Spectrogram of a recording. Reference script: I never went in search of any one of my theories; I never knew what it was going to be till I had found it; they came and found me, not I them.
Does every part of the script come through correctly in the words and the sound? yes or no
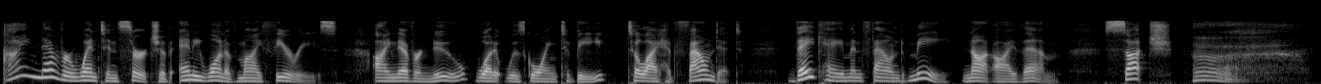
no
